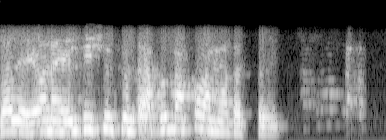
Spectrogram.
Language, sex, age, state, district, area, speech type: Telugu, female, 45-60, Andhra Pradesh, Visakhapatnam, urban, conversation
